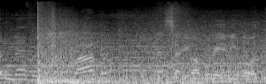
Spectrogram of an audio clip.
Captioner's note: explosion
